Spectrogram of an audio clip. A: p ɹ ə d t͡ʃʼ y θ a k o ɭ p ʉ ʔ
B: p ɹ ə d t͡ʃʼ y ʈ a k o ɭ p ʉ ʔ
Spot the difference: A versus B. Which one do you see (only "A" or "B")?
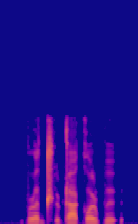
B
